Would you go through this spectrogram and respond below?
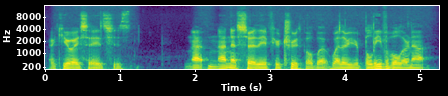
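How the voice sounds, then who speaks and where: A man with a deep, low voice chats casually as a tennis podcast co-host. He is laid-back and often laughs. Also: fairly even intonation, fast, creaky, darkish tone.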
